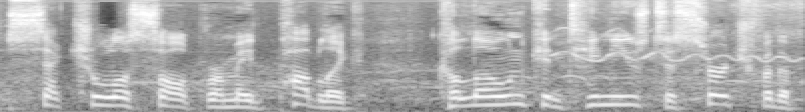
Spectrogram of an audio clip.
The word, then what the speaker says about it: Cologne: But basically, mass gang rapes, and apparently it is pronounced Cologne.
